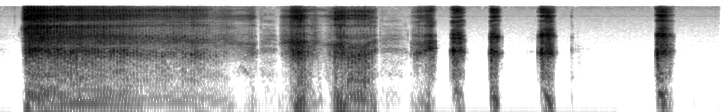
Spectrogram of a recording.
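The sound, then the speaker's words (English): A prize wheel spins with a loud, steady rushing whir, then slows into a series of separate rattling clacks that come further and further apart until it stops. It is the second spin of a drawing of names for tickets to the Sexy Liberal Show. “All right, spin number two. Here we go.”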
